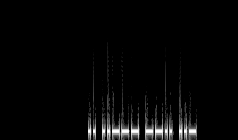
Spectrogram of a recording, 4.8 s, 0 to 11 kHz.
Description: Morse code, heard as a keyed tone, about 25 wpm, 700 Hz. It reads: I2ZU
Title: DXCC-100 Call Signs - 4 Characters - Repeated 3x - 25wpm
